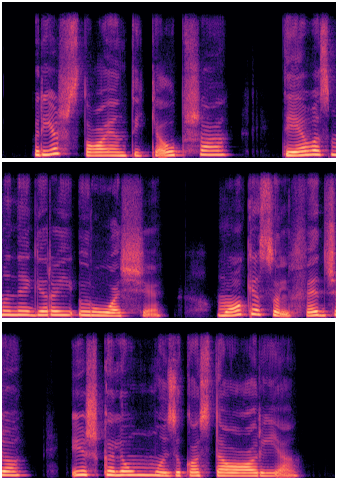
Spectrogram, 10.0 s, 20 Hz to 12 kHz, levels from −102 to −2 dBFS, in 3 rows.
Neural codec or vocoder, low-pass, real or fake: none; 10.8 kHz; real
